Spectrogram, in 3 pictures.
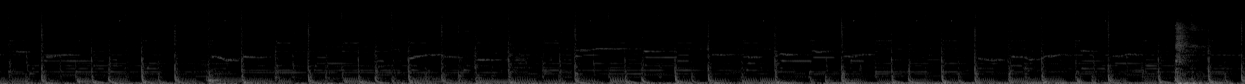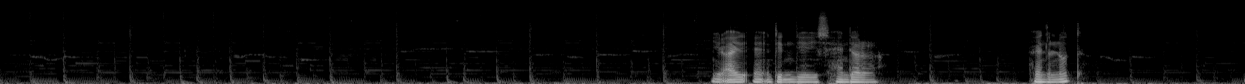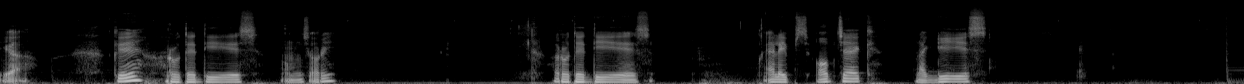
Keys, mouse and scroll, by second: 0.6 click, 1.2 click, 2.2 click, 3.1-3.7 ctrl+scroll down 4, 5.9-7.0 shift+drag, 7.2 ctrl+shift+z, 7.6 ctrl+click, 8.5 click, 9.2 click, 9.5 click, 11.0-12.7 shift+drag, 14.3 ctrl+z, 16.0 shift+click, 17.0 shift+click, 19.4-24.9 shift+drag, 25.7 click, 26.0 ctrl+scroll down 2, 27.5 ctrl+scroll up 2, 27.9 ctrl+click, 28.4 ctrl+click, 28.7 ctrl+scroll up 2, 29.4 click, 30.2 ctrl+scroll down 3, 30.6 ctrl+click, 31.0 ctrl+click, 33.7-35.2 ctrl+drag, 35.5 click, 36.9 click.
